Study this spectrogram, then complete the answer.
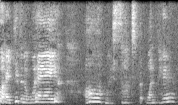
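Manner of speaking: ordinary talk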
